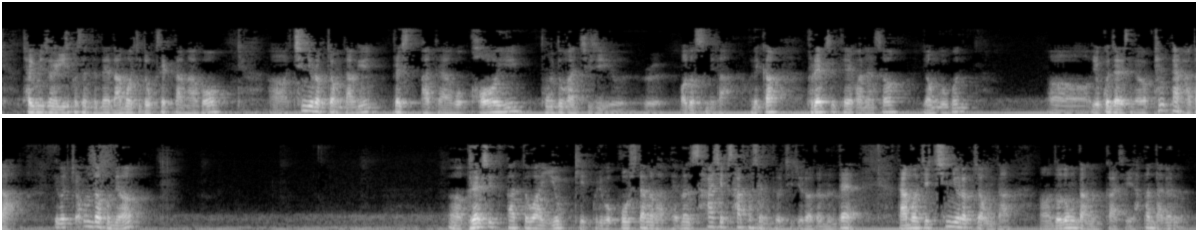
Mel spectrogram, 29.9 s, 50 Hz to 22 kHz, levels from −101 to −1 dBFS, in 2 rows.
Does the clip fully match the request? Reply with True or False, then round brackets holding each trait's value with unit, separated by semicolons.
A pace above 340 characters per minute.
False (240 characters per minute)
